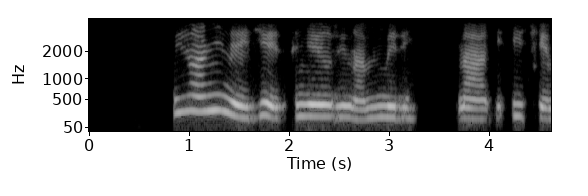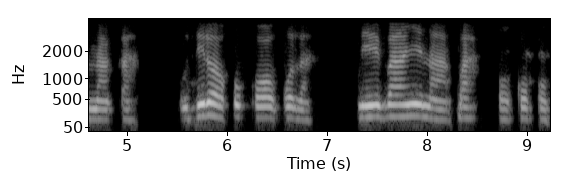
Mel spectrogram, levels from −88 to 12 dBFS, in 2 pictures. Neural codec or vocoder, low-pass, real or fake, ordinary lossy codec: codec, 16 kHz, 2 kbps, FunCodec, trained on Chinese and English, 25 frames a second; 3.6 kHz; fake; none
